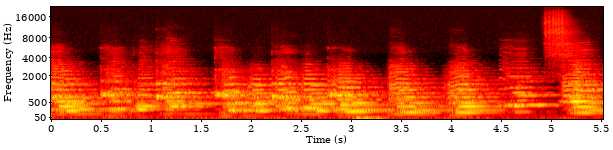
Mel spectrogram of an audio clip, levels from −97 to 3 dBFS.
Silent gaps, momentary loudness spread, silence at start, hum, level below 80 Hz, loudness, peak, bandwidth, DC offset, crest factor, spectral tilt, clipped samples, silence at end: none; 6 LU; 0 s; none; -54 dBFS; -31 LUFS; -16 dBFS; over 20 kHz; under 0.1%; 16 dB; -5.5 dB/octave; under 0.1%; 0 s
